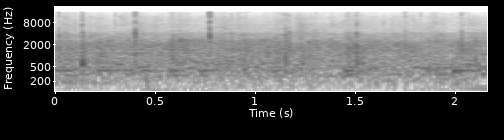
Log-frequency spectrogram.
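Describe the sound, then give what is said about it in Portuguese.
Sparse applause from an audience at a samba gathering: scattered, irregular claps that sound thin and spaced out, like the last kernels in a pot of popcorn finishing popping. “Pessoal, se tem uma coisa que não se paga aqui é pra bater palma. Palma pro presidente, parecia aquela panela de pipoca, quando tá terminando a pipoca”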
